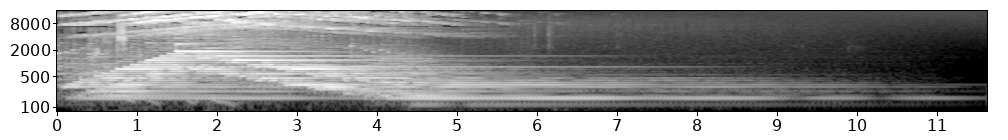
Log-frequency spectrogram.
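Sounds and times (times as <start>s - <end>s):
fantasy glissando: 0.0s - 6.0s.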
